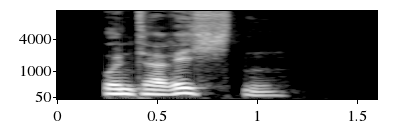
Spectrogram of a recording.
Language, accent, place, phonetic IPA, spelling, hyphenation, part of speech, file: German, Germany, Berlin, [ˌʊntɐˈʁɪçtn̩], unterrichten, un‧ter‧rich‧ten, verb, De-unterrichten.ogg
- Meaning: 1. to teach, to school 2. to inform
